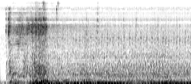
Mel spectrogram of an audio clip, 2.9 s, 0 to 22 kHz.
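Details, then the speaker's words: Land Rover Defender 110 diesel after replacing the failed fuel lift pump and re-priming: starter turns briefly, engine catches quickly and settles into an even low idle with no hunting; starts and sounds much better. "nice it works finally [Music] yeah really nice and there we go that sounded a lot better"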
